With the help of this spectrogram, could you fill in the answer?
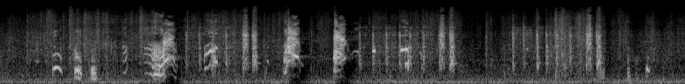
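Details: AKC Poodles give short sharp barks mixed with thin whining yips, scattered irregularly over several seconds, with small clicks and low room noise between calls.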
